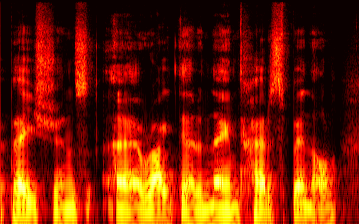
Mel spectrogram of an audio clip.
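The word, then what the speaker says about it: Spinell: a writer named her spinal who seems to like to pronounce his name as spinali probably saw The Italian sound makes it more romantic and artistic well her spindle becomes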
